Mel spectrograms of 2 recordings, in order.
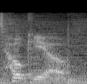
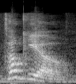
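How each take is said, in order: First: The word is said in a plain, flat way. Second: The word is said loudly, like an exclamation. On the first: The speaker calls it wrong. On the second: The speaker calls it right.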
